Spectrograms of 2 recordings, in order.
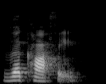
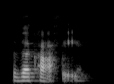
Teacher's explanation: I'm unstressing the, and then I am stressing coffee. So when I unstress something, it needs to be shorter.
